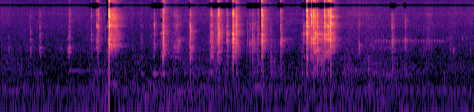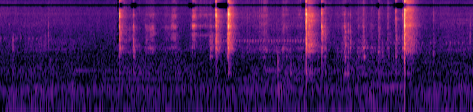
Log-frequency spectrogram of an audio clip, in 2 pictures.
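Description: Cloth rustles and scrapes as hands rub it.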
